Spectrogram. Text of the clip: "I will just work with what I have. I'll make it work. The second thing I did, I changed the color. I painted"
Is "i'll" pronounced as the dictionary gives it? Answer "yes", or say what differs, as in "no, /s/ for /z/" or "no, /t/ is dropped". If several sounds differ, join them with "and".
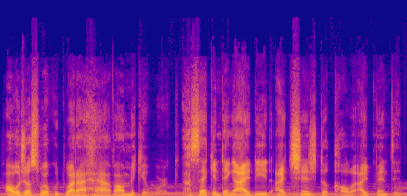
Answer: yes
